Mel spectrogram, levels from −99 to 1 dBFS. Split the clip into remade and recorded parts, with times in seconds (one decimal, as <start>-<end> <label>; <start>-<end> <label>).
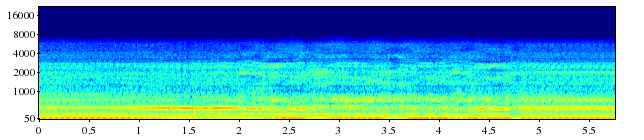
0.0-2.0 recorded; 2.0-4.8 remade; 4.8-5.8 recorded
